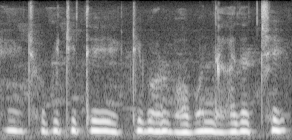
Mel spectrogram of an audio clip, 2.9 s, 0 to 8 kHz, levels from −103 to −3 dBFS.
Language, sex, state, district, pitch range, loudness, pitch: Bengali, female, West Bengal, Alipurduar, 190-210 Hz, -14 LUFS, 195 Hz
